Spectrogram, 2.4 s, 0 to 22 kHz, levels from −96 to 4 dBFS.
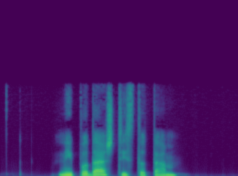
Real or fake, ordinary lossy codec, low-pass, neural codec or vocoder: fake; none; none; codec, 24 kHz, 0.9 kbps, WavTokenizer, large speech release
